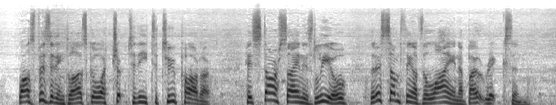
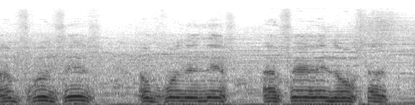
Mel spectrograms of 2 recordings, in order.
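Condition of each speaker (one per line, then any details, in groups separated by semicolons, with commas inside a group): No condition
MND/ALS; progressive; since 2013; poor speech at onset, slow speech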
